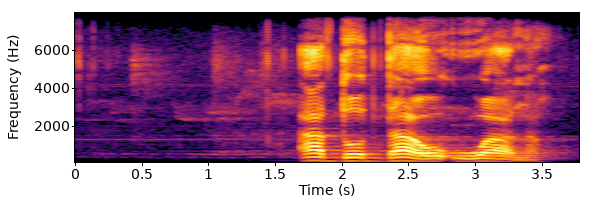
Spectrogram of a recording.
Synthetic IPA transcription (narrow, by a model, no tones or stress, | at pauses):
ad̪ɔd̪aɦɔʔuwaːna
